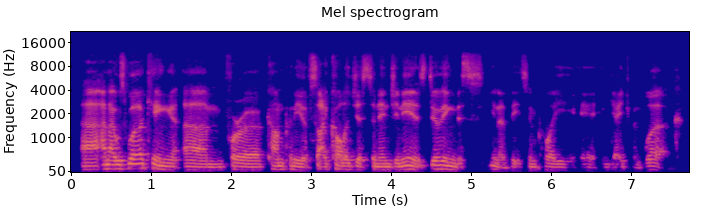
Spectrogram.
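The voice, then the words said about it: British accent with slight Australian twang. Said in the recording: “my strange British accent ... sometimes folks think I'm Australian ... I have this Aussie twang, but very British, born and raised in London”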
